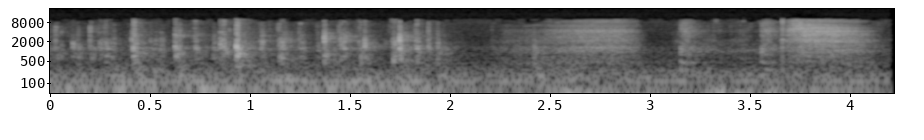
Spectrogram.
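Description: Someone types on a computer keyboard, entering text into a form: a steady stream of soft, close key clicks with short pauses and no speech.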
